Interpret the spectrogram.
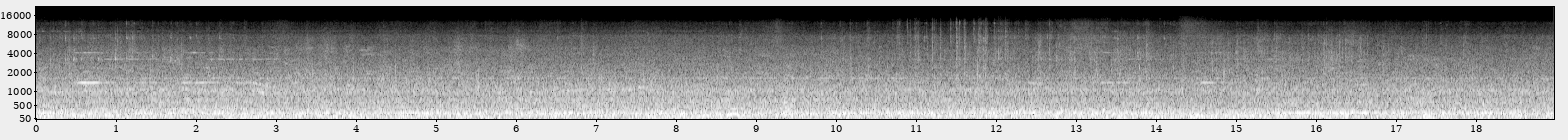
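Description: Steady drone of a Tokaido Shinkansen train standing at the platform: a constant low hum with a fainter higher tone over an even wash of station noise.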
